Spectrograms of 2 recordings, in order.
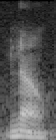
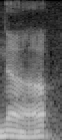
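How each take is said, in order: First: Said in the usual way. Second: "no" with a fronted Hull vowel, like "nuh". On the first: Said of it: "I say". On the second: Shown as a demonstration. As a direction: say "no" as "ner", Hull style. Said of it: "I changed it. Instead of saying".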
